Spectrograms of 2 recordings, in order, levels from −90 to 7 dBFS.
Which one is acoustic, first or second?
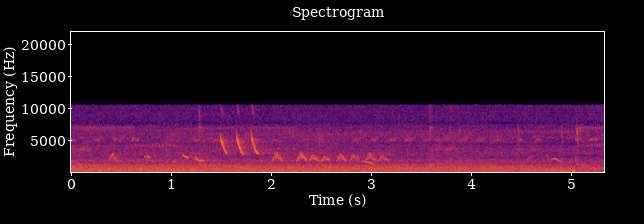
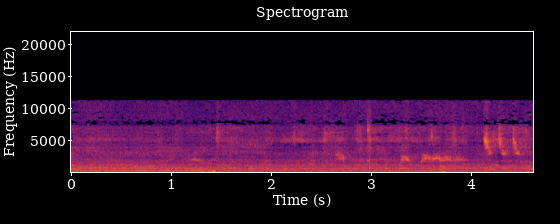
first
